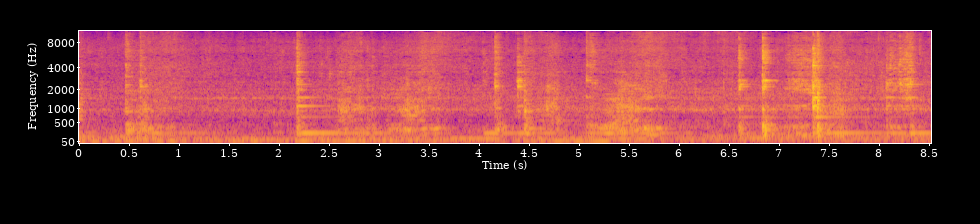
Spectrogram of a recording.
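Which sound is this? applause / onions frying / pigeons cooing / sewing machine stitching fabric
onions frying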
